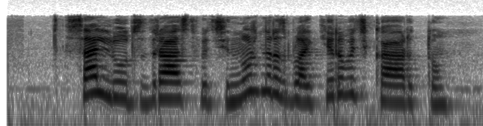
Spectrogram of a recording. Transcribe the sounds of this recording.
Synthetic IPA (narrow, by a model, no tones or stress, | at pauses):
salʲut̪zd̪ɾast̪vujt͡sʲɛnuʐnɐɾəzblˠakʲiɾɐvɐt͡sʲkart̪u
